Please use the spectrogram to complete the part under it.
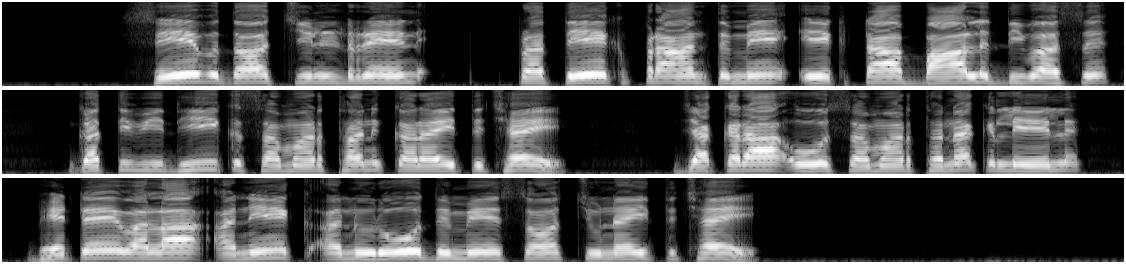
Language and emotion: Maithili, neutral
